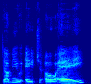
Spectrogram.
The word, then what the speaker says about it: Whoa: in wow is that how you say it w-h-o-a network what did you say whoa whoa network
